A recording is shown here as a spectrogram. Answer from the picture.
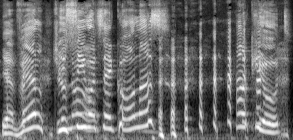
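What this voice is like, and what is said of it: Attempted German accent. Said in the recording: “I'm trying to do a German accent.”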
